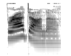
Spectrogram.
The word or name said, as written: bradana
